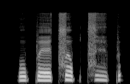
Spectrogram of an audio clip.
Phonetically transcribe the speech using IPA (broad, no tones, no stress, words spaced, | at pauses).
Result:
opɛ t͡sʌp t͡sɛ̤p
